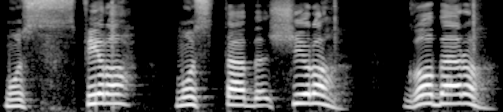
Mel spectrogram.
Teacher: Mustabsyiratun, kalau diwakafkan maka mustabsyirah. Kita ganti semuanya dengan ha di ujung-ujungnya ya. Maka ini diganti dengan ha.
